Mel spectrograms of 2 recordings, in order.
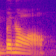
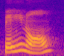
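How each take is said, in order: First: The ending does not sound like 'anal'. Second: The ending sounds like 'anal'. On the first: "they try to sound fancier and say banal" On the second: "saying it that way, it has anal in it"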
